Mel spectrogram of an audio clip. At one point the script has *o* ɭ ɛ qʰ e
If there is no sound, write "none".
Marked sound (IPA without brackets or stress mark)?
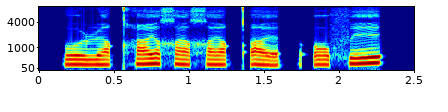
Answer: o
